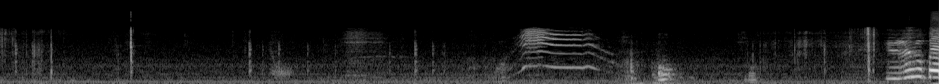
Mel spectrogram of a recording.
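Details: Domestic cat named Tiger, angry because another cat, KcKillercat, wants up on the outside window ledge too; one long, wavering, falling meow midway, then rising yowling calls at the end, over a low steady hum and faint clicks.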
